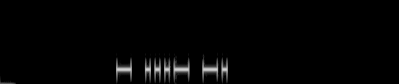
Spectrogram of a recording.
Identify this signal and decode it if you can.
Morse code, heard as a keyed tone, about 25 wpm, 700 Hz. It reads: TVN
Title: USA Call Sign Postfixes - 3 Letters 25wpm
